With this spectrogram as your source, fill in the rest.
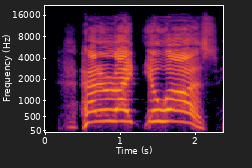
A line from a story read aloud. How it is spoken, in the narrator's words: he cried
